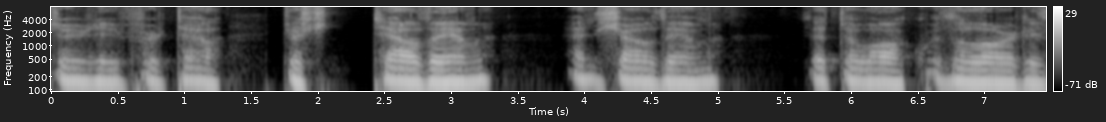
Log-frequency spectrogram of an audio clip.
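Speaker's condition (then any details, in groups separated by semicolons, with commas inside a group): Multiple sclerosis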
